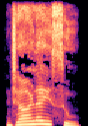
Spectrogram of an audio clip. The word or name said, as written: ಜಲಸ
